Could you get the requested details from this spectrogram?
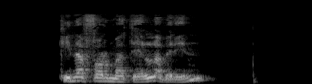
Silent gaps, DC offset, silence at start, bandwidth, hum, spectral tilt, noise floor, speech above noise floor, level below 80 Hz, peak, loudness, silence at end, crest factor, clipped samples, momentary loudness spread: none; under 0.1%; 0.6 s; 11.5 kHz; none; -5 dB/octave; -81 dBFS; 54 dB; -82 dBFS; -12 dBFS; -27 LUFS; 1.1 s; 18 dB; under 0.1%; 5 LU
